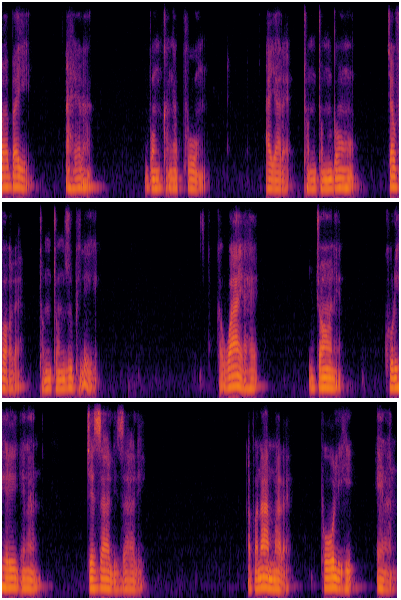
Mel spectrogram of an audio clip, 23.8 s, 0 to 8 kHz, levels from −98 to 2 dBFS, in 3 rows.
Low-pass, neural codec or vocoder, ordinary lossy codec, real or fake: 7.2 kHz; codec, 16 kHz in and 24 kHz out, 1 kbps, XY-Tokenizer; Opus, 16 kbps; fake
